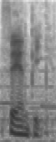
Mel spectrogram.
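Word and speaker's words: Phanpy: Uh because I assumed that it was ph a n p h y, but there's no second ph. It's p y. So it's fan p.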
